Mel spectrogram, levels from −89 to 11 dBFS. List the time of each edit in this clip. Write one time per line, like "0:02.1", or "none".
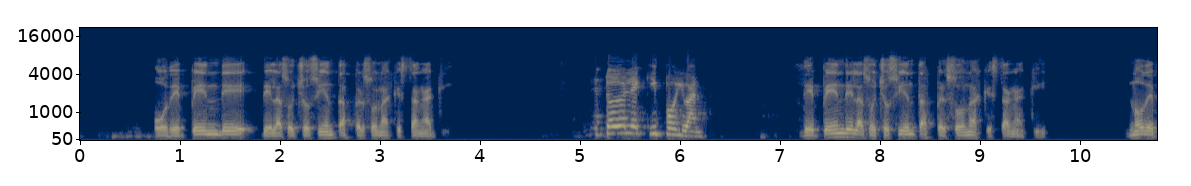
none

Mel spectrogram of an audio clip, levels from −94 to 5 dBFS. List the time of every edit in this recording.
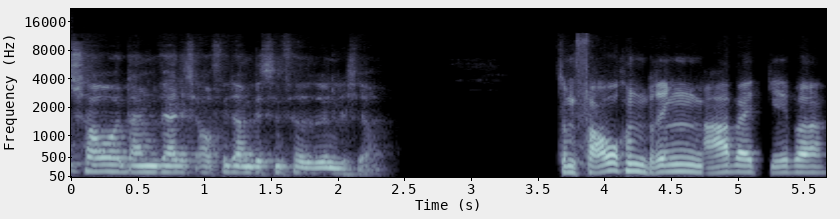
0:04.7

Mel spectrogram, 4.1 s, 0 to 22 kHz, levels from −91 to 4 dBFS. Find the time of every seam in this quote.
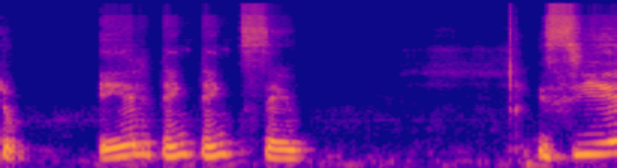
0:01.3

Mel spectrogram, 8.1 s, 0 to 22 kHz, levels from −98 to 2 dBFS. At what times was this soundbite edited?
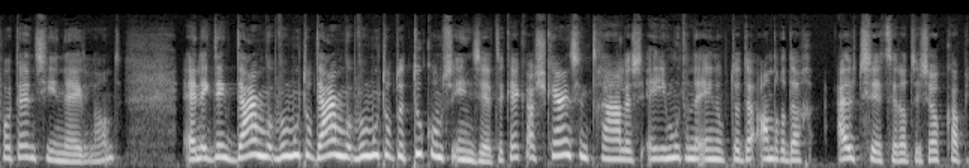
0:02.6
0:04.5
0:05.7

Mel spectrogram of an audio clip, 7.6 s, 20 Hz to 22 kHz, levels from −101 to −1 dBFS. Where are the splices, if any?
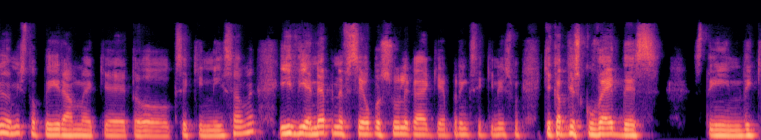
none

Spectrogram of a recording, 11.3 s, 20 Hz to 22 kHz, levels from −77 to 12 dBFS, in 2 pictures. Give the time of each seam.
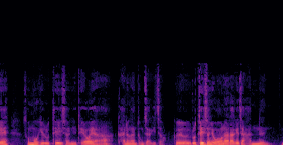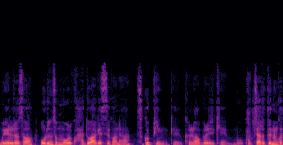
0:02.3
0:03.4
0:04.8
0:06.4
0:08.3

